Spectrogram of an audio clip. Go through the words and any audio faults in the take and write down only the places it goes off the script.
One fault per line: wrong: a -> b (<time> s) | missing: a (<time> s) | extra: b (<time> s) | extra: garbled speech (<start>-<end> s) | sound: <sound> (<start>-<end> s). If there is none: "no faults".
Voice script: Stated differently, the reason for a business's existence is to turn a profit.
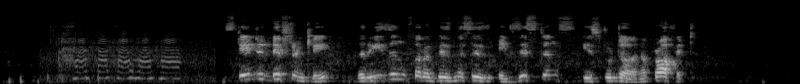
sound: laugh (0.5-2.0 s)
